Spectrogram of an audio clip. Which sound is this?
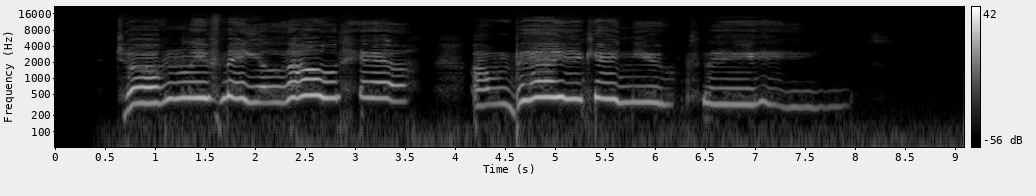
'Don't leave me alone here'
A female voice singing a line that could be used in a song. :) (Sorry for lack of detail, I'm pretty busy nowadays)
female, girl, lyrics, singing, song, vocal, voice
